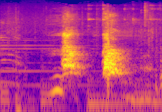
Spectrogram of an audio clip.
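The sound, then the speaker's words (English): Two short, sharp yips from a puppy chewing on a cord and tugging at a bag, spaced about half a second apart over a faint low voice. “Hey, puppy. Nope, no, don't chew on the cord.”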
